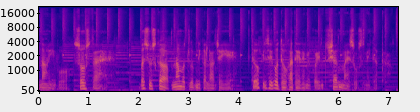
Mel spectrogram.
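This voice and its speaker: With music in the background, a man with a very deep, low voice swings widely in both pitch and loudness. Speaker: voiceover artist. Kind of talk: reflective podcast monologue.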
